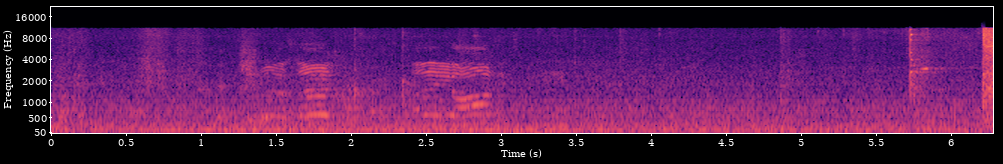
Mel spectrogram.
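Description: Ballfield sounds: a few short calls and chatter from players and spectators over a steady low hum, then a sharp pop near the end as the pitch smacks into the catcher's mitt.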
